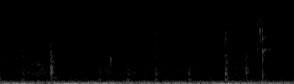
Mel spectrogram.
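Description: Chalk or marker writing out a divergence equation by hand, a series of short scratchy strokes and taps in quick irregular bursts, close and fairly steady over a low room hum.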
